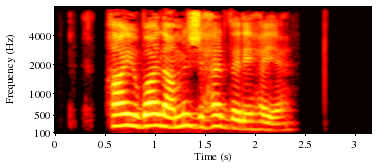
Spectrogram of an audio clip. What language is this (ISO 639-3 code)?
kur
